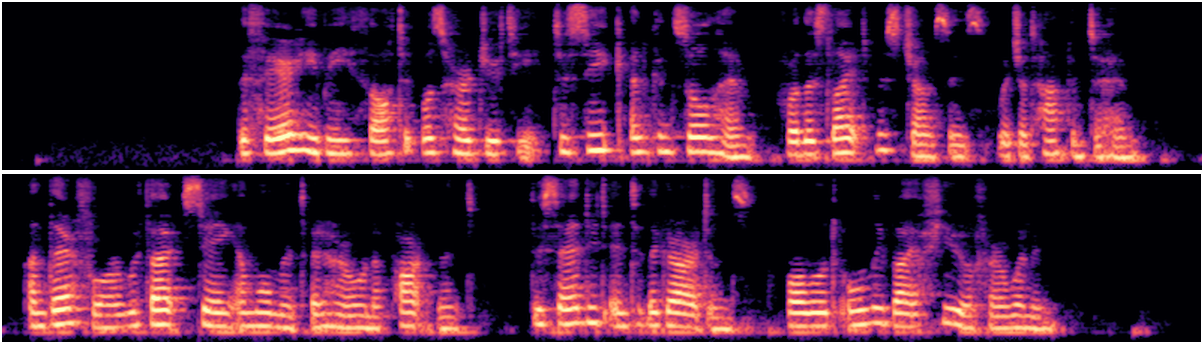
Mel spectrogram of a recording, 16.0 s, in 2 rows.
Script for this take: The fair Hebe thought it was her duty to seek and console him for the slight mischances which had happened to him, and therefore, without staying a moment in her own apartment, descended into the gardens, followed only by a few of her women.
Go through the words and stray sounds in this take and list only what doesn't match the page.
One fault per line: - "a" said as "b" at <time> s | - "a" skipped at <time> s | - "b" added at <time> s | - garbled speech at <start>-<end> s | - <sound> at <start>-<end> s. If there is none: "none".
none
